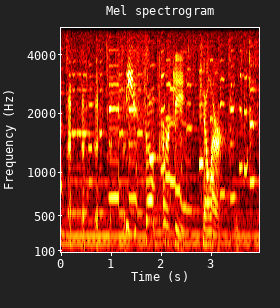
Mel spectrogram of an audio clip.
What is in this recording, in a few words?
perky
